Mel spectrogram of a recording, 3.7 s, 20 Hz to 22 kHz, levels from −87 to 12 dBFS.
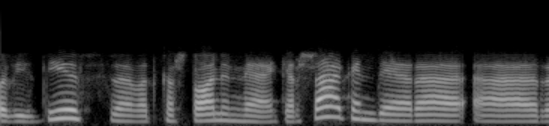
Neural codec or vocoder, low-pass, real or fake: codec, 16 kHz, 8 kbps, FunCodec, trained on Chinese and English, 25 frames a second; 7.2 kHz; fake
